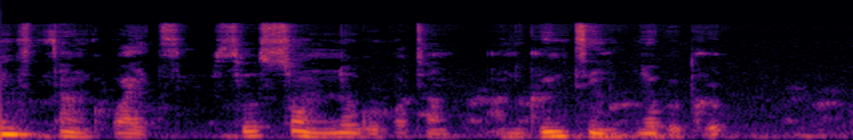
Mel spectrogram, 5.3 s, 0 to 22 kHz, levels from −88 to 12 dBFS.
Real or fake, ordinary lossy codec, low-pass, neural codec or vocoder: real; none; 10.8 kHz; none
